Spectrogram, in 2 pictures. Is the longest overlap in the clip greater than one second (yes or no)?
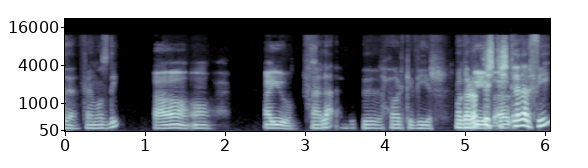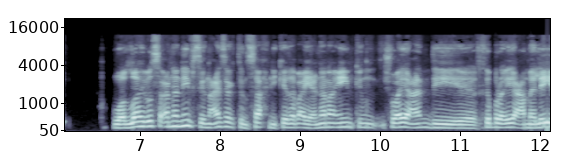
no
